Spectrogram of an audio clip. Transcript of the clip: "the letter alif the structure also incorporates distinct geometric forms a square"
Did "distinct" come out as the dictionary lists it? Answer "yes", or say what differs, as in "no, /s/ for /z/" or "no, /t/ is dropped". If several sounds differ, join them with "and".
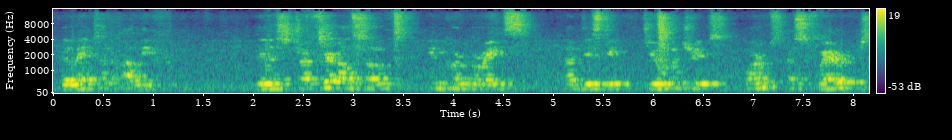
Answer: no, /ŋ/ is dropped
